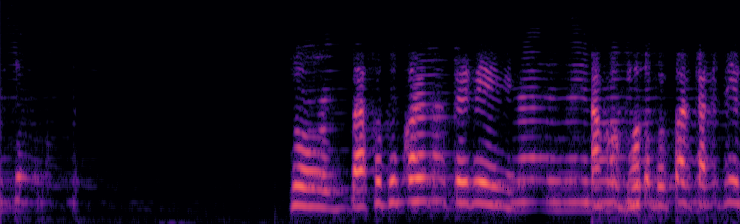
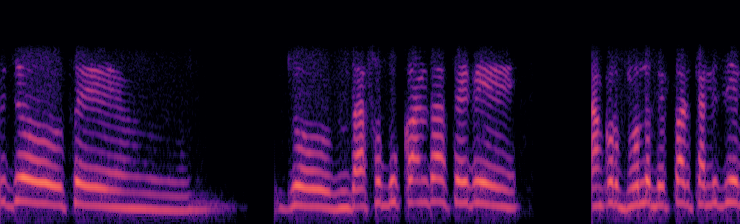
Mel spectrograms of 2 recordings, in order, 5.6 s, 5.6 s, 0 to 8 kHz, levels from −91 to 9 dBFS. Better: second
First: noise reduction (neural mask model DeepFilterNet 3)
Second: none

